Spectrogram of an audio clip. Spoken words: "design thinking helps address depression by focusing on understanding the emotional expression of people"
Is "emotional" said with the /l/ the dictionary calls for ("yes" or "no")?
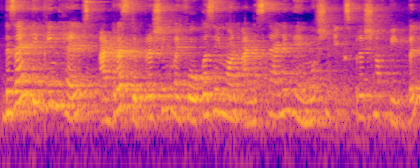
no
